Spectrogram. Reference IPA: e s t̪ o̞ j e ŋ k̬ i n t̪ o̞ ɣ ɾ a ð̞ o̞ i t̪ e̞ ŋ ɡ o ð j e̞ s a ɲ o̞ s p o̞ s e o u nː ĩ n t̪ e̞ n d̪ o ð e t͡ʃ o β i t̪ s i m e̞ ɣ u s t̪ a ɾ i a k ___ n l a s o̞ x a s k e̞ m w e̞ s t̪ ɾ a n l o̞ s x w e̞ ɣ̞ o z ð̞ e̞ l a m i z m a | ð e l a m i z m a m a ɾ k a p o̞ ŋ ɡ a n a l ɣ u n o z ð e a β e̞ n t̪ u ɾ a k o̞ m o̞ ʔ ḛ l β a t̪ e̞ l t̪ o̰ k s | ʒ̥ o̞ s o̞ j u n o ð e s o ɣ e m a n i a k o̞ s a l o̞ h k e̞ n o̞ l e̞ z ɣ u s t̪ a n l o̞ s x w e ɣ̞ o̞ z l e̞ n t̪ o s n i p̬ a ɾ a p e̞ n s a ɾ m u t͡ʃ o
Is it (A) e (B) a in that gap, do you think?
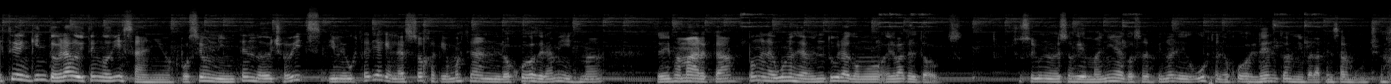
A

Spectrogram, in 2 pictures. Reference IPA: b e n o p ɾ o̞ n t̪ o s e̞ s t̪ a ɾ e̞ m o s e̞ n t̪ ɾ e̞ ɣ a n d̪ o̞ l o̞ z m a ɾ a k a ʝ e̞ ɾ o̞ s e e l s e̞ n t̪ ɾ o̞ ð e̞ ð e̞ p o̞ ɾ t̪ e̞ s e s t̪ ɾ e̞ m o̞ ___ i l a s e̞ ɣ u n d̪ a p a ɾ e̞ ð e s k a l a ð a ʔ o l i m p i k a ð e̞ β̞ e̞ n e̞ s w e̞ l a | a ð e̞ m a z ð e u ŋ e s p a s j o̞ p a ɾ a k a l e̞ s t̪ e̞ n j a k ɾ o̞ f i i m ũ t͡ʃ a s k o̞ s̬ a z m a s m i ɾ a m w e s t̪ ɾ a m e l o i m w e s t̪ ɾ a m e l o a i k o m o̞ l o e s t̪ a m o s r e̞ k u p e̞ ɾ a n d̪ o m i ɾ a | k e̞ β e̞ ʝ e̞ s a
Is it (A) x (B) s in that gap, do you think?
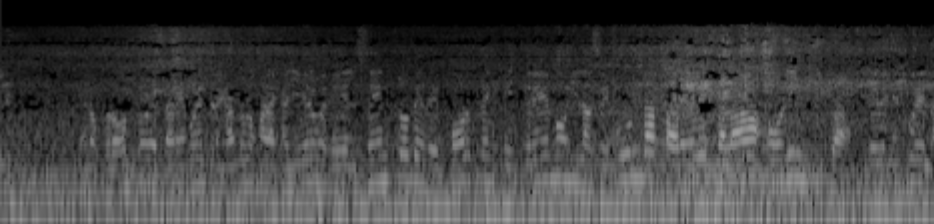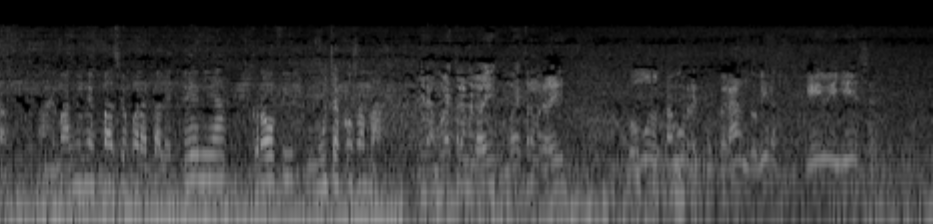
B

